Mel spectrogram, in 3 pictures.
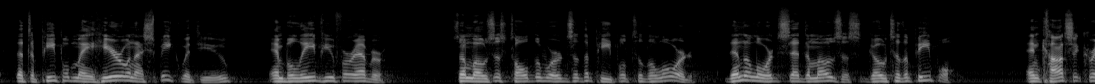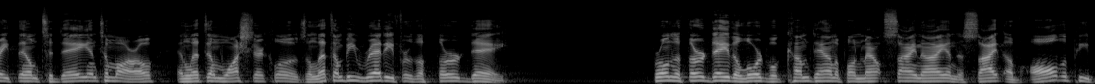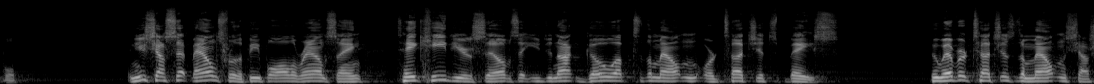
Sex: male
